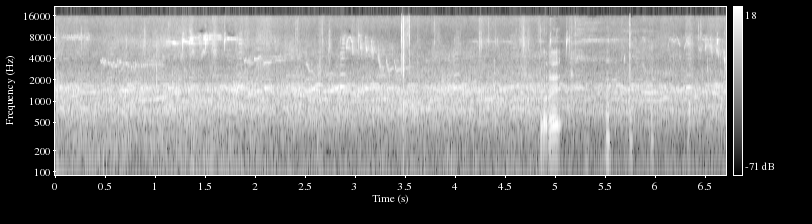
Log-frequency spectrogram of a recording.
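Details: Canada geese coming in to land at Lodmoor RSPB Reserve; a loud low honk near the five-second mark, with faint high calls above a steady broad wash of noise.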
